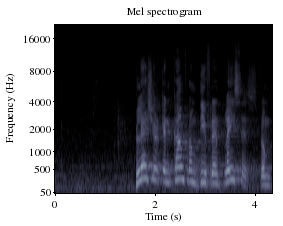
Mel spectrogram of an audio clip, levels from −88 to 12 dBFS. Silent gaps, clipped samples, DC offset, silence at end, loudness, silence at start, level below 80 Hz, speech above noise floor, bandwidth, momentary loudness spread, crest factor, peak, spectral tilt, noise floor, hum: none; under 0.1%; under 0.1%; 0 s; -40 LUFS; 1.05 s; -76 dBFS; 26 dB; 16.5 kHz; 8 LU; 18 dB; -24 dBFS; -5.5 dB/octave; -65 dBFS; none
